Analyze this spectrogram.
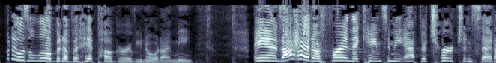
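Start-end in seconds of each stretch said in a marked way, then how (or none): none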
